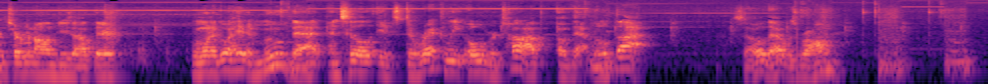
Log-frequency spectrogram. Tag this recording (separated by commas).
Speech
